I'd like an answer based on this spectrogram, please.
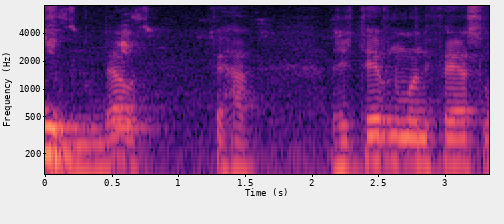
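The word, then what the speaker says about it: Ferrer: Pronuncia o sobrenome dela? Isso. Ferrar.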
